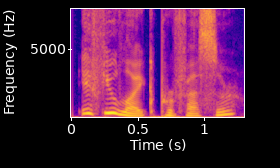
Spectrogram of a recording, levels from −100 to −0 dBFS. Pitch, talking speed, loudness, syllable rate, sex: 230 Hz, 185 wpm, -15 LUFS, 5.3 syllables/s, female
